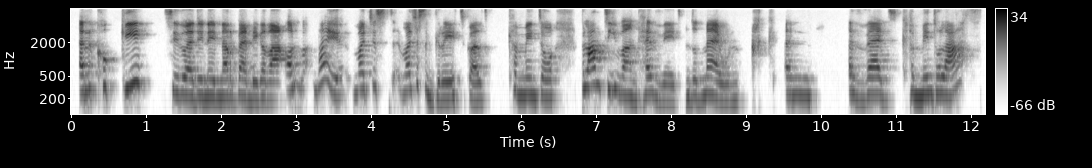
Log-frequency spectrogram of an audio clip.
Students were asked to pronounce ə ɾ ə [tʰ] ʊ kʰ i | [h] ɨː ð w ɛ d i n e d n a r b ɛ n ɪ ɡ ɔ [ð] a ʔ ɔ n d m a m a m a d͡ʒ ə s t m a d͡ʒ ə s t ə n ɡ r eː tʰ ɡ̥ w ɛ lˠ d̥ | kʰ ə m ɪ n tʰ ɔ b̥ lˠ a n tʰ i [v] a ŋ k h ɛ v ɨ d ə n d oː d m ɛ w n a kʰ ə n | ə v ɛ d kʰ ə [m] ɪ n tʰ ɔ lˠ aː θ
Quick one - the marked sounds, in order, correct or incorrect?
incorrect, incorrect, correct, correct, correct

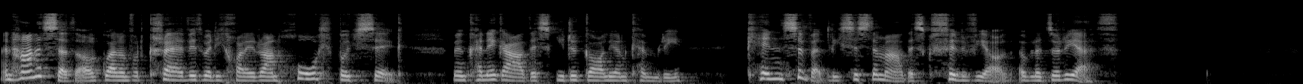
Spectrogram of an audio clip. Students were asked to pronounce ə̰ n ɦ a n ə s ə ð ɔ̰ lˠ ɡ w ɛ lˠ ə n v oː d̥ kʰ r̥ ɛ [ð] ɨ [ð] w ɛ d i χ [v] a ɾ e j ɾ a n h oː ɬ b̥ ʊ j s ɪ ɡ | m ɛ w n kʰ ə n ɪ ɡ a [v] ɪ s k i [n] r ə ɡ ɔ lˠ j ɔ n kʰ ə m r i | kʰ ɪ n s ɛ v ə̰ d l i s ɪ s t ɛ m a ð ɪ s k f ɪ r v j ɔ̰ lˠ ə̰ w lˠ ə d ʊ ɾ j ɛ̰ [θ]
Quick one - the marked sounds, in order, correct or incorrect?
incorrect, correct, incorrect, incorrect, incorrect, correct

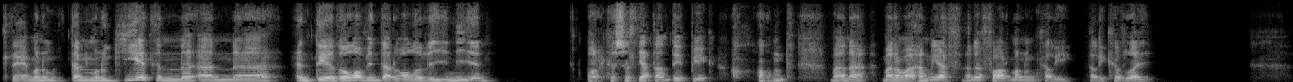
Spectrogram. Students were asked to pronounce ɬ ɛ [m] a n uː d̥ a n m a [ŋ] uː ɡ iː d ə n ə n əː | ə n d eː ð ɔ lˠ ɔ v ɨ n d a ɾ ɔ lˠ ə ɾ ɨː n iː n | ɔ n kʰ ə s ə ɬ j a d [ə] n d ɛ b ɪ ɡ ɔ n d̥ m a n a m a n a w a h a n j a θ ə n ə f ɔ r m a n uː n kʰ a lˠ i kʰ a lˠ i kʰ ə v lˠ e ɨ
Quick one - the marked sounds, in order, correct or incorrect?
correct, incorrect, incorrect

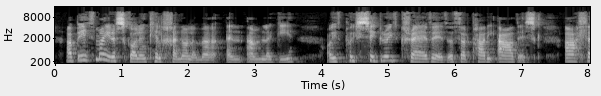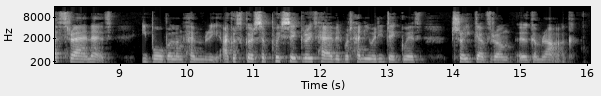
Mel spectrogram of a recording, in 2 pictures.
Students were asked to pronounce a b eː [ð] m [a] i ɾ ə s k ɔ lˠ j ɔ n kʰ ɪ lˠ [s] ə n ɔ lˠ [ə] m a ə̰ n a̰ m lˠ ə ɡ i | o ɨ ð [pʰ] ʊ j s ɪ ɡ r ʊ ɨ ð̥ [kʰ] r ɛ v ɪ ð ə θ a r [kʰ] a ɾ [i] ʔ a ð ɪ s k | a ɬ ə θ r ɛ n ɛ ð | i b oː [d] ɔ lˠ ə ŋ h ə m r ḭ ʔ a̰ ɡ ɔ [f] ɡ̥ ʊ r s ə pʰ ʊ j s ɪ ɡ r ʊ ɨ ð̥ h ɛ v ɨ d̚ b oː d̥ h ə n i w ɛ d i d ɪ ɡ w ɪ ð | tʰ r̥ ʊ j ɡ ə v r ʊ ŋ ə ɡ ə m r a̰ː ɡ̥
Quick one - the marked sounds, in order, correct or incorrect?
incorrect, correct, incorrect, correct, correct, correct, incorrect, correct, incorrect, incorrect

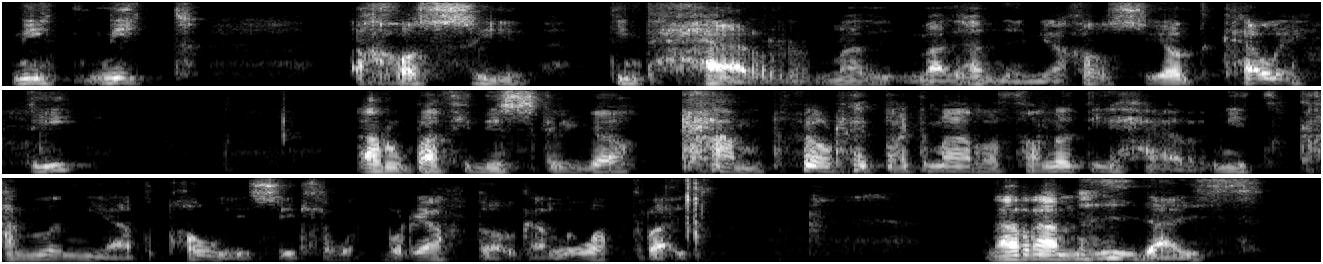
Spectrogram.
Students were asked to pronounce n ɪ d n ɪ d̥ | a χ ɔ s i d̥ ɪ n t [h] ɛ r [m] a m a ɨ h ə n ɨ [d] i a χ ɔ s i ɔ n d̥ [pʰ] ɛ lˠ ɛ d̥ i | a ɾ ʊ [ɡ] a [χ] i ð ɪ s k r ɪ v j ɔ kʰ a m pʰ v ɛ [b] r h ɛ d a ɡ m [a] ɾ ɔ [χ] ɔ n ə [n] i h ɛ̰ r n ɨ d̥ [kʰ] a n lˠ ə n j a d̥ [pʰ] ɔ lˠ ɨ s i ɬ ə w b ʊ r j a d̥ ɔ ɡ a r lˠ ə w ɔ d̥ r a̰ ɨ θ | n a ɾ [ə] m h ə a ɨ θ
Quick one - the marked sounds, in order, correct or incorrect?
correct, correct, incorrect, incorrect, incorrect, incorrect, incorrect, correct, incorrect, incorrect, correct, correct, incorrect

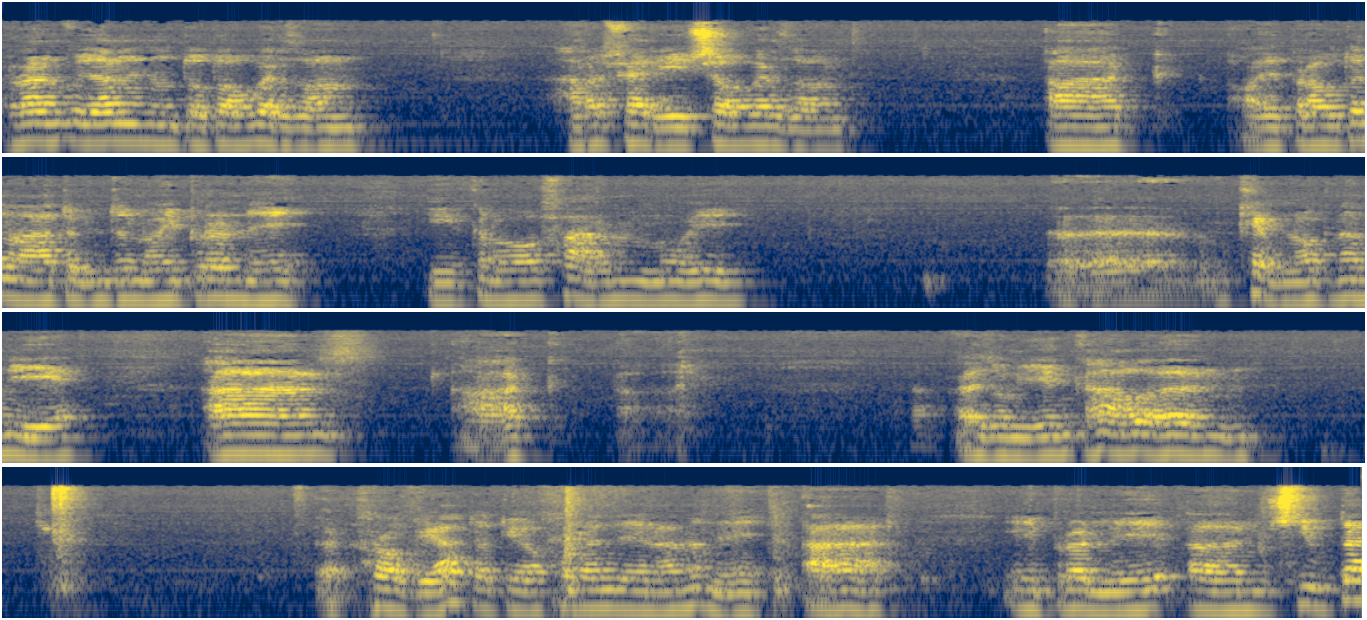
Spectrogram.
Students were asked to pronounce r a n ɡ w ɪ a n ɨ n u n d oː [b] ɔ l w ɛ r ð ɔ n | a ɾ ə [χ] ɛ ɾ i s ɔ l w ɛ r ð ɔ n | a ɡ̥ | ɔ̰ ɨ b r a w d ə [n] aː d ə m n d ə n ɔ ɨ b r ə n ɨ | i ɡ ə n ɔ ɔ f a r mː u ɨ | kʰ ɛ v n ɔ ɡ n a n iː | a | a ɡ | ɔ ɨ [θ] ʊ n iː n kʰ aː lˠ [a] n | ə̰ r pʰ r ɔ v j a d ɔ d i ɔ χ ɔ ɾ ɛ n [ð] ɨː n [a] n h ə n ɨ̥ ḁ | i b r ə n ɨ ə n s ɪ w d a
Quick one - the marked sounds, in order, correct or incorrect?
incorrect, incorrect, correct, incorrect, incorrect, correct, correct

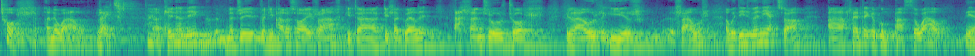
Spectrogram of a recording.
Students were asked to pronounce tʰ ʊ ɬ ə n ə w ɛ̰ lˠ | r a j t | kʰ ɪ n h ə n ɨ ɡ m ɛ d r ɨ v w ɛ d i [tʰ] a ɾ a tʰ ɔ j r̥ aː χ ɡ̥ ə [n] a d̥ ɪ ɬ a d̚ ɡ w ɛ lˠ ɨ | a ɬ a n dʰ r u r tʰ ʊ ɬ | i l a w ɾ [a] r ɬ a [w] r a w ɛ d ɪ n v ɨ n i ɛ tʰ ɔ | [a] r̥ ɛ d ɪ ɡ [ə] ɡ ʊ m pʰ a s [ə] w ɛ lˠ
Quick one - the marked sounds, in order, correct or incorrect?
incorrect, incorrect, incorrect, correct, correct, correct, correct

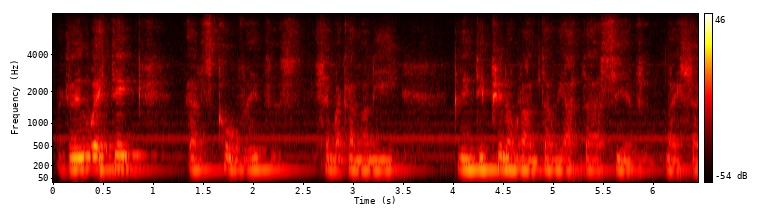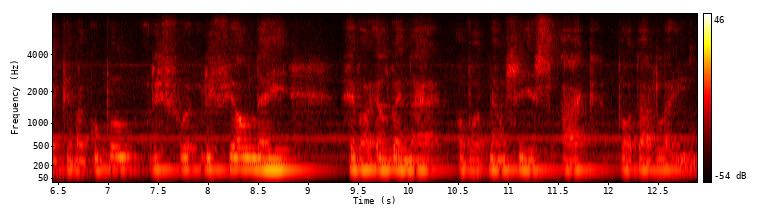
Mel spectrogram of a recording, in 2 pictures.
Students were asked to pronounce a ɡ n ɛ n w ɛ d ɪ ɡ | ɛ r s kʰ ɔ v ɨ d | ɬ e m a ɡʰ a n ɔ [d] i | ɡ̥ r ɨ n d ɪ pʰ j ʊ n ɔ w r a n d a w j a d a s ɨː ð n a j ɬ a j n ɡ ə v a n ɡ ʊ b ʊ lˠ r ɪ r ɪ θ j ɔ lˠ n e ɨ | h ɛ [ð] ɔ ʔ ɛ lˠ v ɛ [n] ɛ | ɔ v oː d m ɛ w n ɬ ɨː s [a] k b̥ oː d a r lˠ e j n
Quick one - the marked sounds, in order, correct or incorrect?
incorrect, incorrect, correct, correct

